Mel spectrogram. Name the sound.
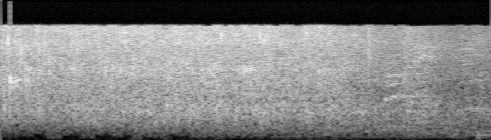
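loud applause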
